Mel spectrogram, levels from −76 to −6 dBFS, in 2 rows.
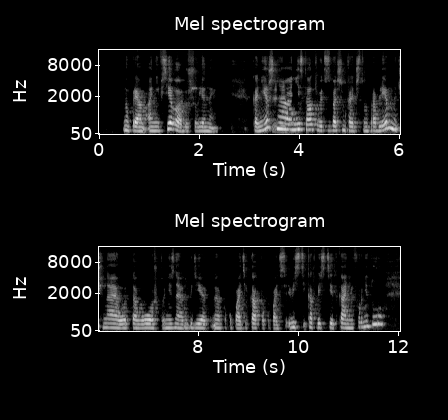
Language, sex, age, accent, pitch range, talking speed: Russian, female, 30-49, native, 175-215 Hz, 140 wpm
